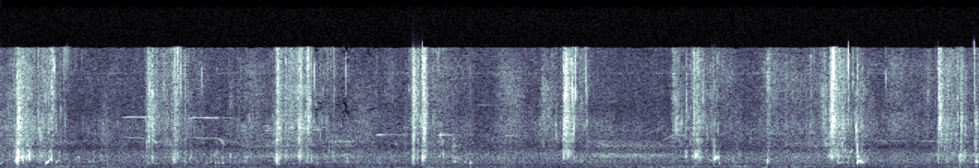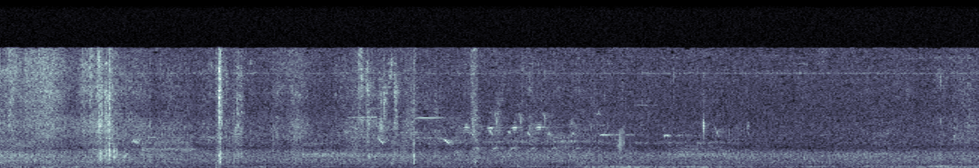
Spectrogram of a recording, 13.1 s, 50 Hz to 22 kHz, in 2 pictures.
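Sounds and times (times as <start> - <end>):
footsteps on wet gravel: 0.0 - 10.1.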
